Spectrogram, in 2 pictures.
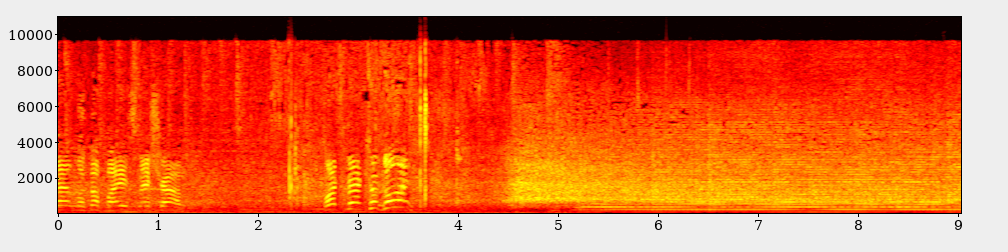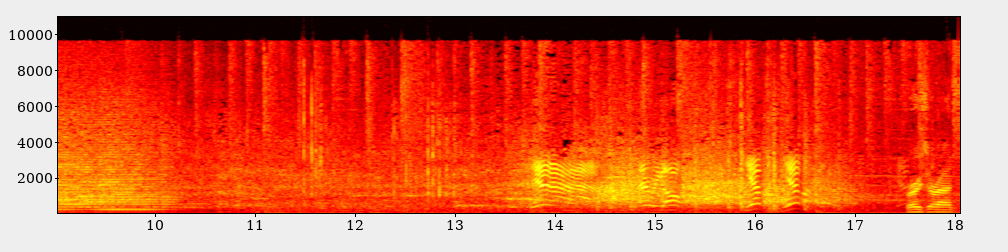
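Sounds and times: ice hockey game sound: 0.0 - 17.6
players shouting excitedly: 4.6 - 9.8.

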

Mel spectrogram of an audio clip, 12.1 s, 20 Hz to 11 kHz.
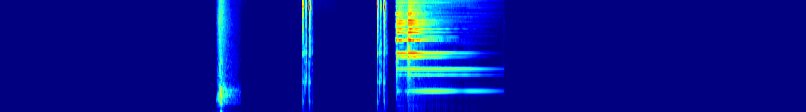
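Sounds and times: notification bell chime: 6.0 - 7.6.

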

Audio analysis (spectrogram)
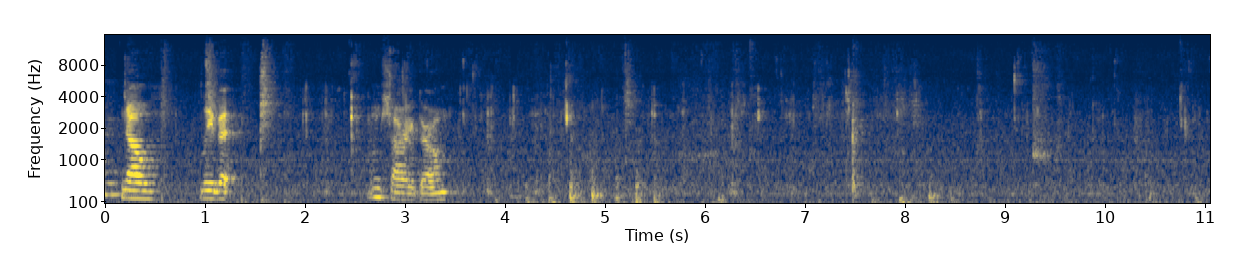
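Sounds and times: close chewing mouth sounds: 1.6 - 11.0.

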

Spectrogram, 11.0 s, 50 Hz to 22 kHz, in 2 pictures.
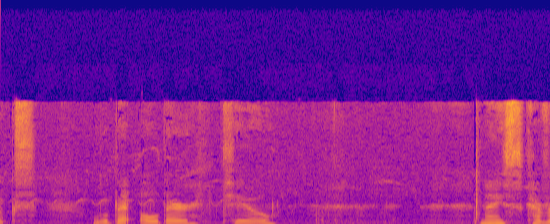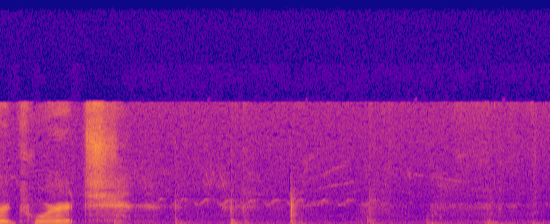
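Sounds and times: footsteps on wooden steps: 2.7 - 5.0, 6.4 - 11.0
high bird chirps: 6.8 - 10.5.

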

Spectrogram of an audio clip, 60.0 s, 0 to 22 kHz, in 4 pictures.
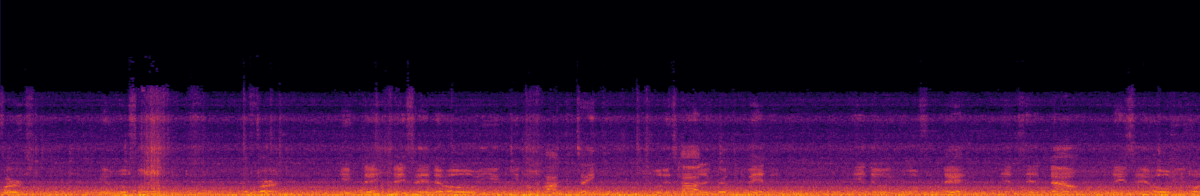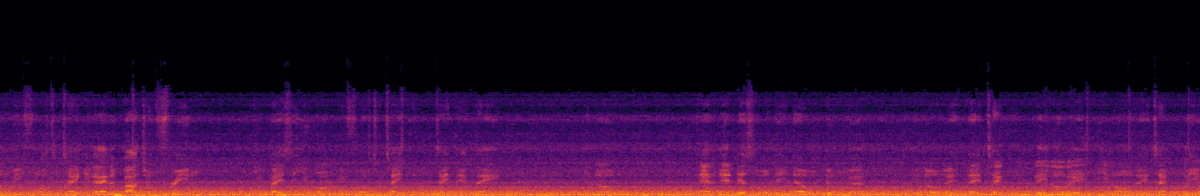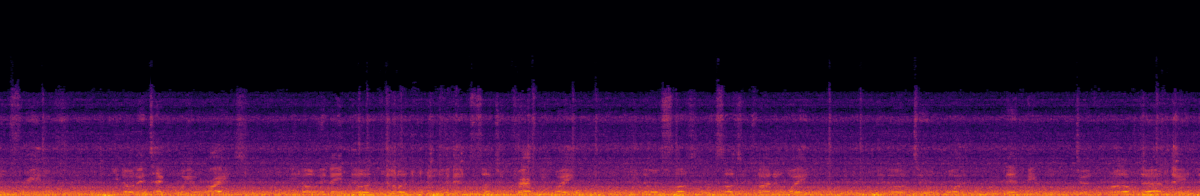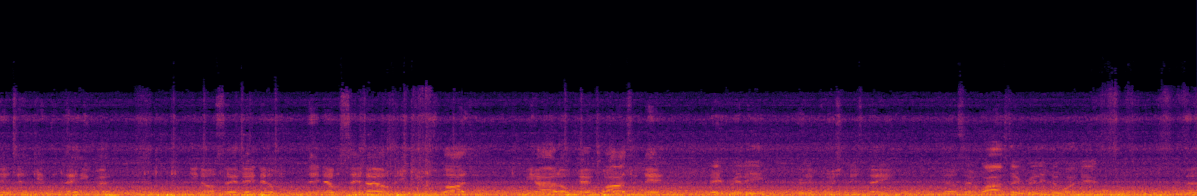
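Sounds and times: road noise: 0.0 - 59.9
truck engine drone: 0.0 - 59.9.

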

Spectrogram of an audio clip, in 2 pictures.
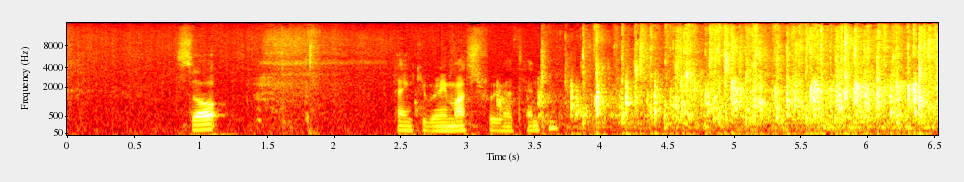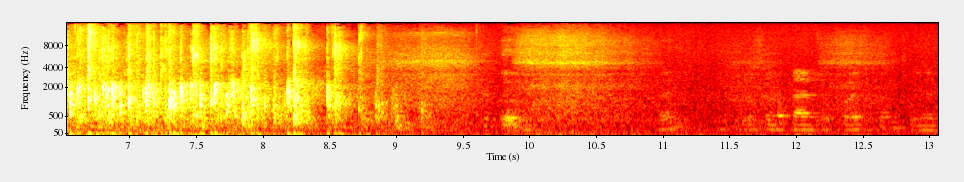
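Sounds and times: audience applauding: 2.6 - 9.6.

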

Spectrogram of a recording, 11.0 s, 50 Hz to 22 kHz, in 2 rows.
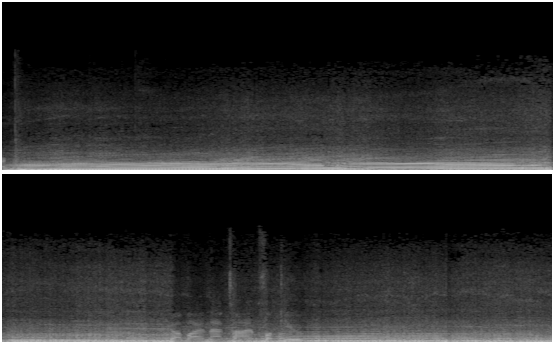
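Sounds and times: motorcycle engine accelerating: 0.0 - 11.0
wind rush: 0.0 - 11.0.

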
